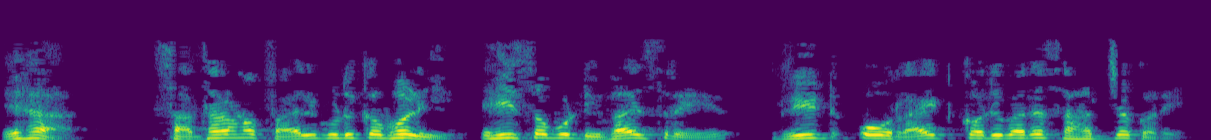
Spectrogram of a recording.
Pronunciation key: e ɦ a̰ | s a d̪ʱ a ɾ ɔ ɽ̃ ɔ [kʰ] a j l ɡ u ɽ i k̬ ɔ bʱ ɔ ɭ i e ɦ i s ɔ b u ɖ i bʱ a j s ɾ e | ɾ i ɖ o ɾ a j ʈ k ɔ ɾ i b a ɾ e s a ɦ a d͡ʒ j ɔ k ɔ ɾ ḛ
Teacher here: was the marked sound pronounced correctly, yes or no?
no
